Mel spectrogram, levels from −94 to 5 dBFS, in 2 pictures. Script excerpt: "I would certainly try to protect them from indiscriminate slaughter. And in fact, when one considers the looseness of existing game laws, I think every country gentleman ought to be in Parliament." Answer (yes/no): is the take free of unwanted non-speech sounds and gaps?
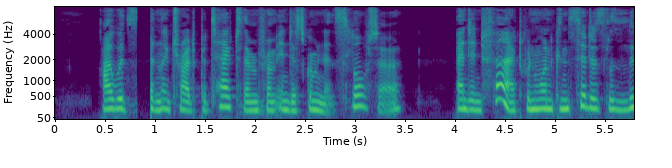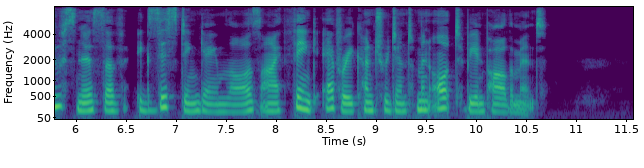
no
